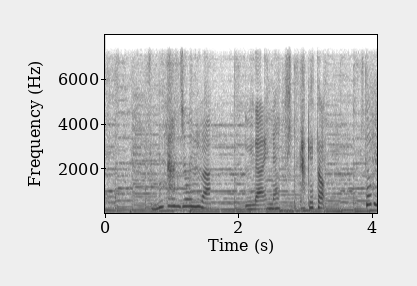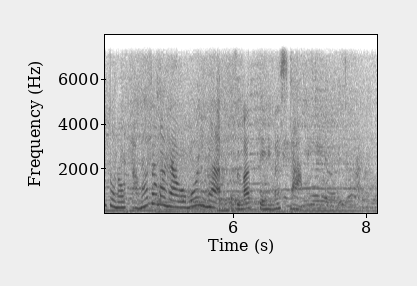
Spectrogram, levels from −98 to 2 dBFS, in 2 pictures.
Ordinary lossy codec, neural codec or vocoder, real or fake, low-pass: none; codec, 16 kHz, 4 kbps, X-Codec, HuBERT features, trained on balanced general audio; fake; 7.2 kHz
